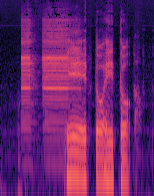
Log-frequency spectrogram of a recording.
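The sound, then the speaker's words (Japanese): Harsh wrong-answer buzzers from a quiz show sound in a few flat, droning bursts, interleaved with voices. “こんなにいっぱいブーが鳴る番組ないよ。”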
